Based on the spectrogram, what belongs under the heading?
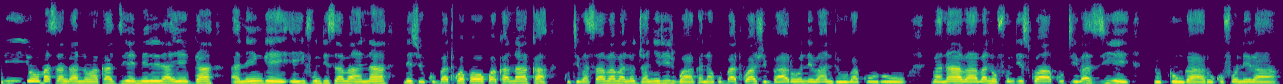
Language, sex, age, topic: Ndau, male, 18-24, health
